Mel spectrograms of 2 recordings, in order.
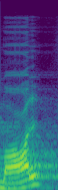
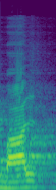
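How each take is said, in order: First: The vowel is a rounded 'aw' sound. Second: The vowel is an open unrounded 'ah' sound. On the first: The speaker calls it right. "इसका जो है चंद्र बिंदु ये भी बनता है" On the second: The speaker calls it wrong. "इसीलिए हम लोग गलती करते हैं"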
